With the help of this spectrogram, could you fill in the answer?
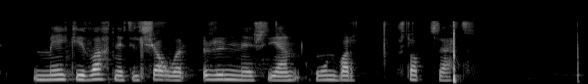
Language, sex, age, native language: Icelandic, male, 11, Icelandic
